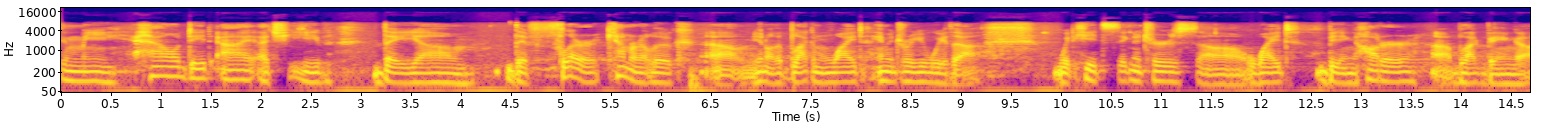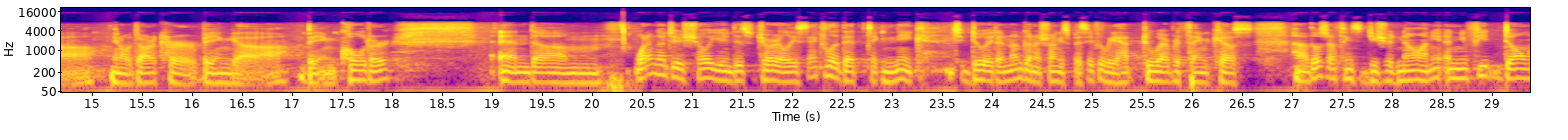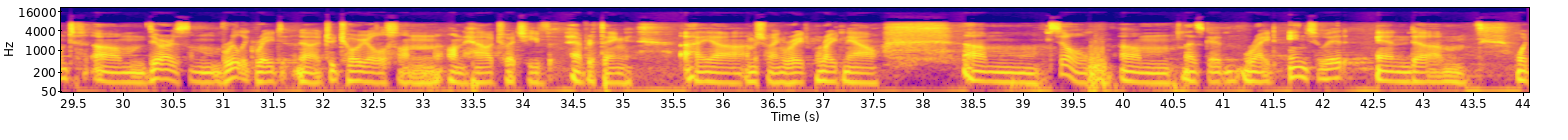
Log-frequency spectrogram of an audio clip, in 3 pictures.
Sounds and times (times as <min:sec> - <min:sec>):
Speech: 0:00.0 - 0:18.1, 0:18.7 - 0:37.7, 0:38.3 - 0:44.0.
